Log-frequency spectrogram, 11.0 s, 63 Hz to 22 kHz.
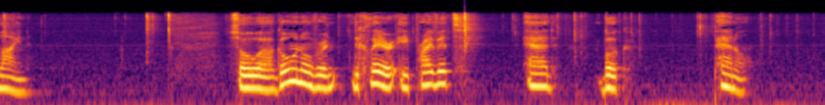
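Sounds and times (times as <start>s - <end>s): computer keyboard keystrokes: 1.6s - 2.3s, 5.5s - 8.6s, 9.3s - 11.0s.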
